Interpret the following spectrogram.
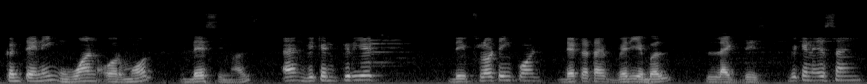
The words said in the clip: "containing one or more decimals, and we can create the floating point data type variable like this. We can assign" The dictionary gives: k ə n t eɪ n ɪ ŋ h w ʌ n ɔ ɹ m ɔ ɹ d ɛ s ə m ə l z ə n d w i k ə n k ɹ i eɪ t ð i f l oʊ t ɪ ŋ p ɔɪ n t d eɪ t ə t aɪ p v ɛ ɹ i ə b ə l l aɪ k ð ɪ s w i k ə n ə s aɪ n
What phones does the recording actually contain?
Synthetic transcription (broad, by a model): k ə n t eɪ n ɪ ŋ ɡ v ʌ n ɔ ɹ m ɔ ɹ d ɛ s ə m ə l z ə n d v i k ə n k ɹ i eɪ t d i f l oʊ t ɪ ŋ p ɔɪ n t d eɪ t ə t aɪ p v ɛ ɹ i ə b ə l l aɪ k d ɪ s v i k ə n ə s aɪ n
